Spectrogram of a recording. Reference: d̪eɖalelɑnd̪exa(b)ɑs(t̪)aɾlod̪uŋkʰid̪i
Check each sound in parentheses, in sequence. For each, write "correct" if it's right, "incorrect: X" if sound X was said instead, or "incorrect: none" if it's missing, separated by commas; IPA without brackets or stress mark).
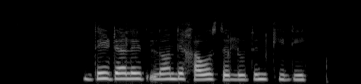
incorrect: w, incorrect: d̪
